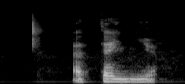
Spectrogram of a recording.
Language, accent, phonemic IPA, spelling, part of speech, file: French, Canada, /a.tɛɲ/, atteignes, verb, LL-Q150 (fra)-atteignes.wav
- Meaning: second-person singular present subjunctive of atteindre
